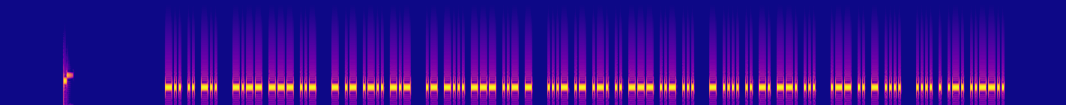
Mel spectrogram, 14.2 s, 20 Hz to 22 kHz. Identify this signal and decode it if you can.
Morse code, heard as a keyed tone, about 40 wpm, 690 Hz. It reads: DID YOU TALK ABOUT VARIOUS THINGS WITH HER?
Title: Sentences from Top 1000 Words - Review Part 4 - 40wpm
